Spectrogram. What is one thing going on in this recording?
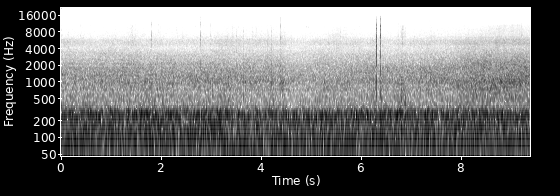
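Wind rumbles loudly and steadily across a moving microphone outdoors.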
